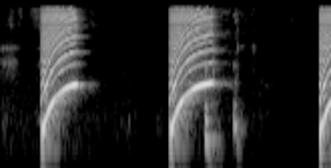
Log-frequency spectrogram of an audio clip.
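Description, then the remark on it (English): A loud phone alarm blares on a plane in repeated rising electronic whoops, each sweeping sharply upward in pitch, in bursts of about half a second separated by short silences, with no voices. “Loud Alarm On The Plane”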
